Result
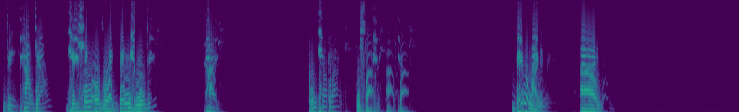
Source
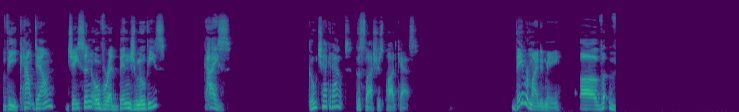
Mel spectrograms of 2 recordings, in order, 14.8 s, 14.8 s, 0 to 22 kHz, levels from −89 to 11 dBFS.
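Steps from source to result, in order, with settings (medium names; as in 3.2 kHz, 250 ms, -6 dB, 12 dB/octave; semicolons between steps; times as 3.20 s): resonances exaggerated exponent 3; half-wave rectifier; endings held to a fixed fall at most 150 dB/s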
